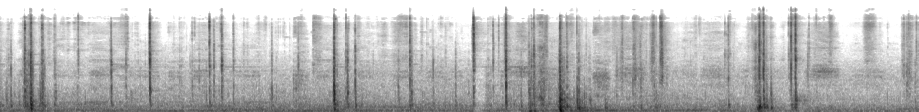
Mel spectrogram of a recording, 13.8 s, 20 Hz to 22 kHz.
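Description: Scattered clicks and knocks of hard plastic and metal as an airsoft MP5 and its briefcase are handled, with a sharp knock about eight seconds in and a quick pair of clicks near the end as a case latch is worked.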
